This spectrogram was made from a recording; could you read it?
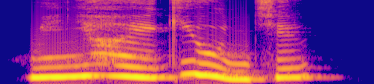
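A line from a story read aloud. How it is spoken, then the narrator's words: Sobbing again. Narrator (Russian): Опять всхлипнула Матильда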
